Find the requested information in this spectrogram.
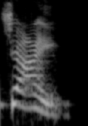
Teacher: আ হচ্ছে একটা পূর্ণ স্বরধ্বনি আর ই হচ্ছে একটা অর্ধ স্বরধ্বনি। একটা পূর্ণ আর একটা অর্ধ মিলে নরমালি 1 আর 0.5 মিলে 1.5 হওয়ার কথা বা 1.5 হওয়ার কথা, কিন্তু বাংলা ব্যাকরণে আমরা এটাকে বলি হচ্ছে দ্বি স্বরধ্বনি।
